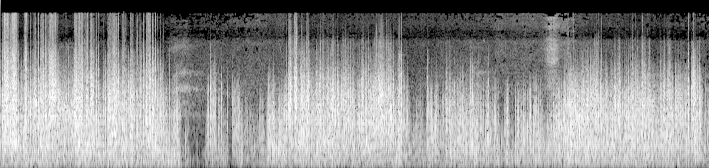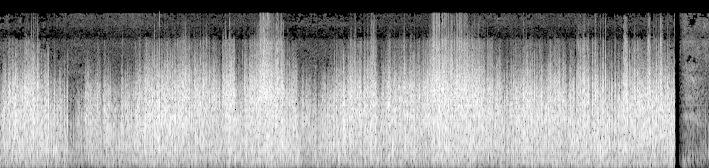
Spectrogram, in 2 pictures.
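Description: Strong wind blowing hard across the microphone in loud gusts, easing briefly about three seconds in.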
